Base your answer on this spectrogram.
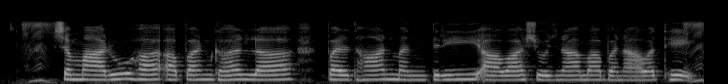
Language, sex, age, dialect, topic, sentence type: Chhattisgarhi, female, 25-30, Eastern, banking, statement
